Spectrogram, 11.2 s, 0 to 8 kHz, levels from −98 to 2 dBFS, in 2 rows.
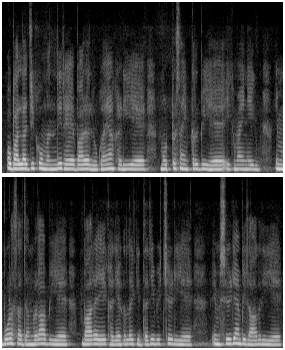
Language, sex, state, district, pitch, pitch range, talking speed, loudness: Marwari, female, Rajasthan, Churu, 205 Hz, 195-215 Hz, 190 wpm, -26 LUFS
